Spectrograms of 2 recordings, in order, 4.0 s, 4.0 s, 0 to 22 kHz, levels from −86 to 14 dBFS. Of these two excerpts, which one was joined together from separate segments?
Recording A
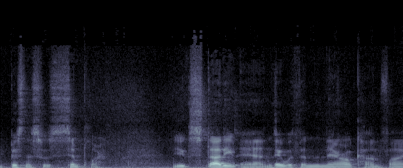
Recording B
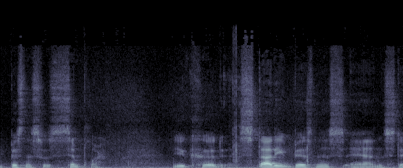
A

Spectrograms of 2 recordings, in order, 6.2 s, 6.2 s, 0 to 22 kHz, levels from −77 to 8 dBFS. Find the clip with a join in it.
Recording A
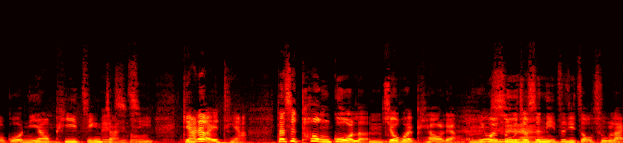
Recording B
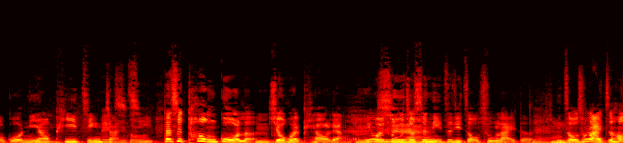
B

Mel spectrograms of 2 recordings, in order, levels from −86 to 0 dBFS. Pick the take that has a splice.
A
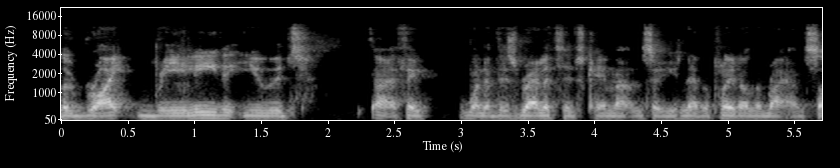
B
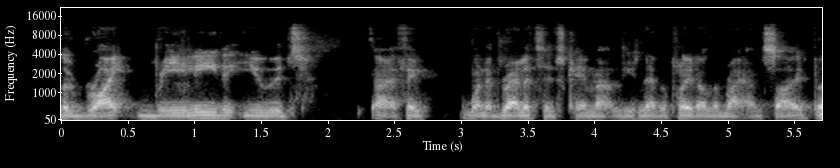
B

